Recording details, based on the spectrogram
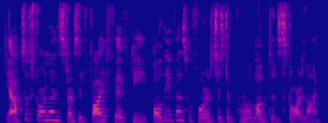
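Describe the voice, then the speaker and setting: Higher-voiced woman chatting through a reaction. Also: rapid-fire, a little mellow. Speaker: host of reaction video, amateur voice actor. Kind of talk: casual chatty reaction commentary.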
